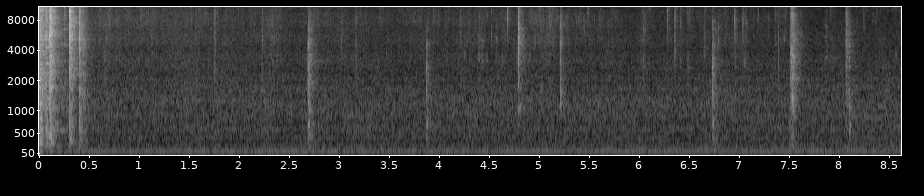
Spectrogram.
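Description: Spaghetti casserole with meat being stirred in a pot, with sporadic sharp clinks and scrapes of a utensil against the pot over a quiet, steady background hum.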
